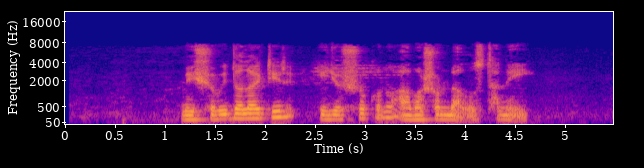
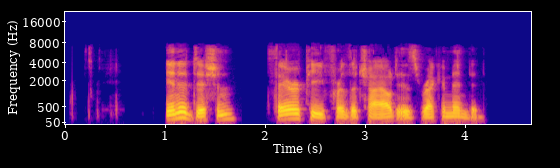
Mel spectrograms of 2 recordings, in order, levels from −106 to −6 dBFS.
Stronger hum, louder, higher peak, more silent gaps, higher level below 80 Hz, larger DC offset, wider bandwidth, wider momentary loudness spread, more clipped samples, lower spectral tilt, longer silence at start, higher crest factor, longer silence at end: neither; second, -33 LUFS vs -18 LUFS; second, -16 dBFS vs -2 dBFS; second, none vs 1.76-2.01 s; second, -66 dBFS vs -58 dBFS; neither; about the same, 8 kHz vs 7.6 kHz; about the same, 10 LU vs 9 LU; neither; second, -5 dB/octave vs -6.5 dB/octave; first, 1.15 s vs 1 s; about the same, 18 dB vs 16 dB; first, 0.85 s vs 0.5 s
